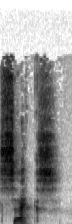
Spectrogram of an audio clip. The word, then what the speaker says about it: CEX: Context, CEX is a second-hand shop in the UK. We'll post a link in the description. – Pronounced sex. – And in the adverts, it says, shop at sex.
